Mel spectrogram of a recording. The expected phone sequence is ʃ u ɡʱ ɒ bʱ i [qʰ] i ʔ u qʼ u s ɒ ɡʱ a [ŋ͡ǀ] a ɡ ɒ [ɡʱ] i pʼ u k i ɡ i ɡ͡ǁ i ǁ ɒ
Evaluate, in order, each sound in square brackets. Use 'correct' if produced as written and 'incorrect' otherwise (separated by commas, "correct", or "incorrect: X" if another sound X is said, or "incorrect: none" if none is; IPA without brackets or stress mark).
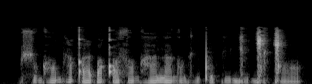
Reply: incorrect: qʼ, incorrect: n, correct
